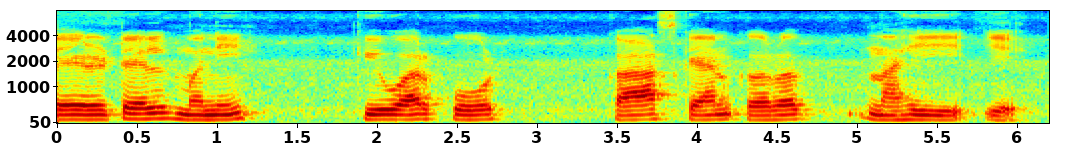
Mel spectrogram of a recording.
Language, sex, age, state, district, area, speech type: Marathi, male, 18-30, Maharashtra, Yavatmal, rural, read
